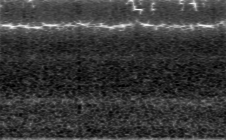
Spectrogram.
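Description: Steady hiss of background noise in an old lecture recording. It is an even hiss, strongest in the upper range, with no other sound.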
